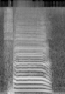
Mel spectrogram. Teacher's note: سا کا آواز زبان کی نوک یعنی زبان کا اگلا حصہ، اگلے حصے کا جو اوپر والے دانتوں کی اندرونی کنارے سے ادا ہوگا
